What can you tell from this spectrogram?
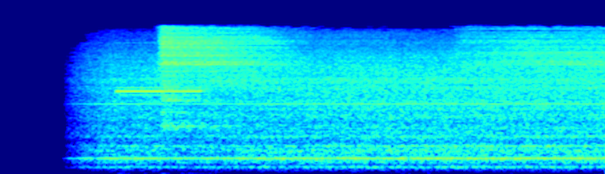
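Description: A steady mechanical hum with a low drone fades in about half a second in. A short high beep sounds about a second in.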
